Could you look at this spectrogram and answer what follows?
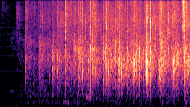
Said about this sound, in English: That's almost a happy hand clap. Come on, amen, come on.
